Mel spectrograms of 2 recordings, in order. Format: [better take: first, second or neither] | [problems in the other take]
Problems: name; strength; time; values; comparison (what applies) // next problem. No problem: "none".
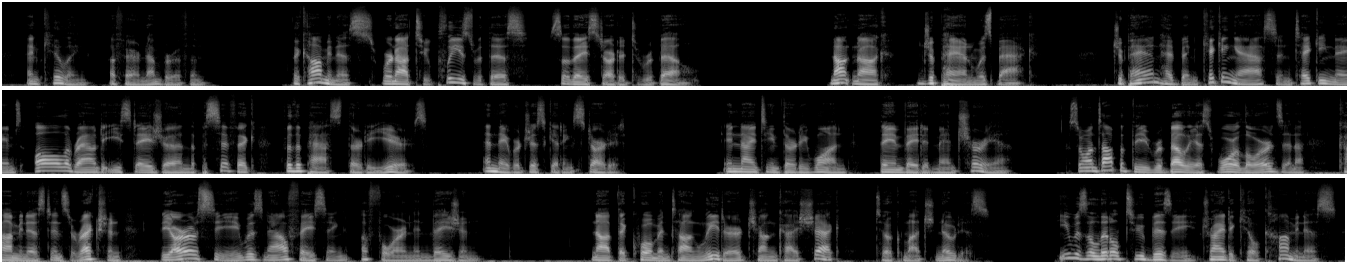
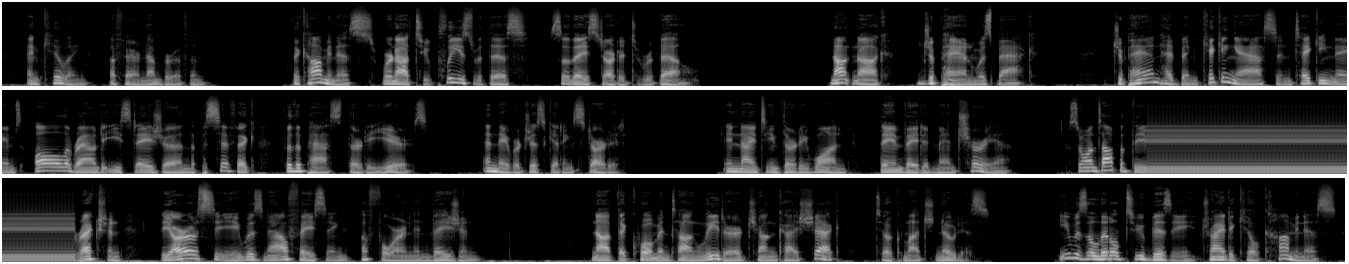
first | audio freezing; at 25 s for 2.5 s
